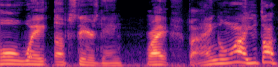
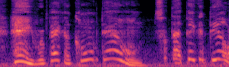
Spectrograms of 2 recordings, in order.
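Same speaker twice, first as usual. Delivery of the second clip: high, softer friend voice soothing Rebecca; friend calming her down; 10 semitones higher, 7 dB quieter than usual. Retold or imitated. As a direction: imitate the friend, pitched up and hushed. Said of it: "was like".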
